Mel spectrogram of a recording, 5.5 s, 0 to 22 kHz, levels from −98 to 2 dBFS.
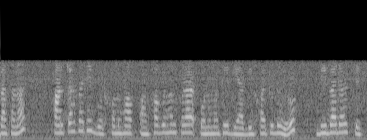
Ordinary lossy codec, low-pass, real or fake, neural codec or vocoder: none; 3.6 kHz; real; none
